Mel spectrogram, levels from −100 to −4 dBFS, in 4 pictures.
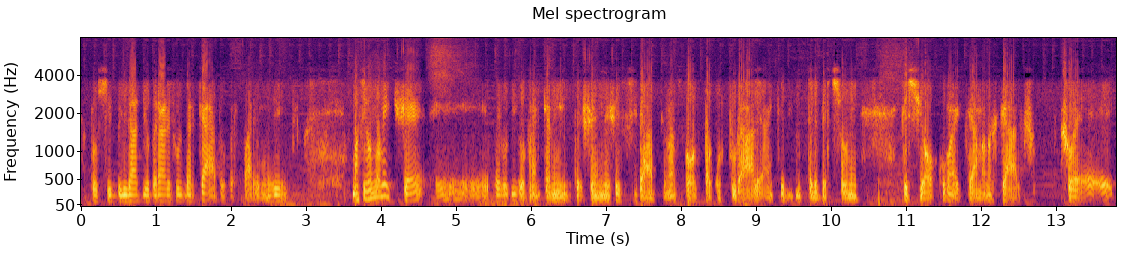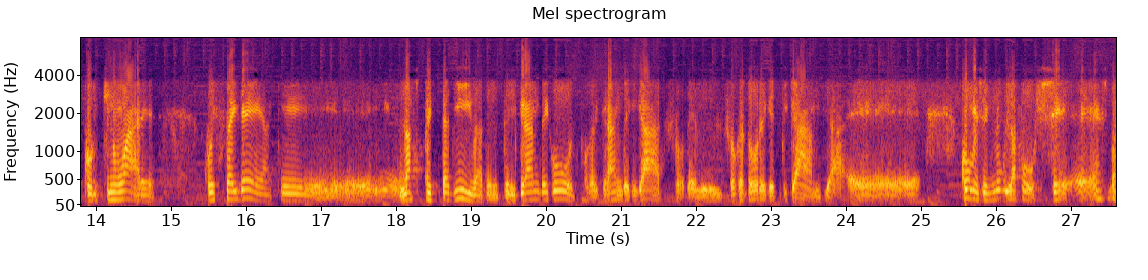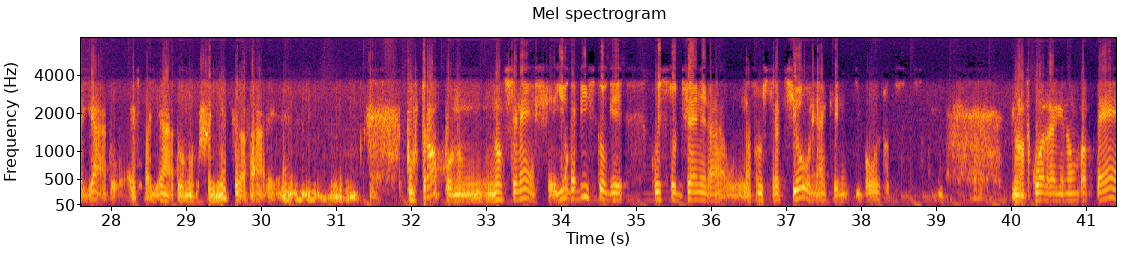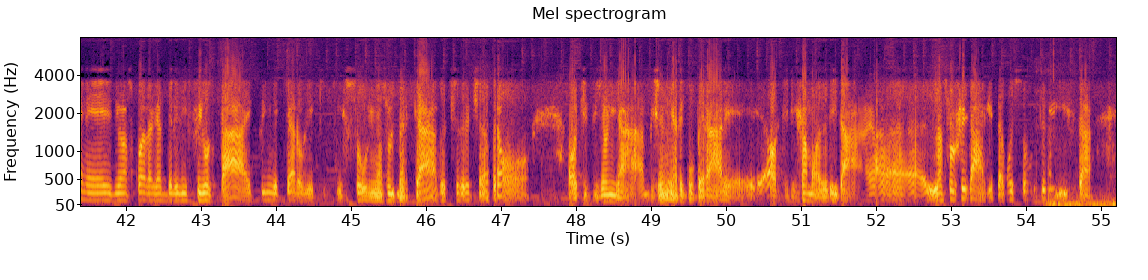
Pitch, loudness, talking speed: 140 Hz, -18 LUFS, 140 wpm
